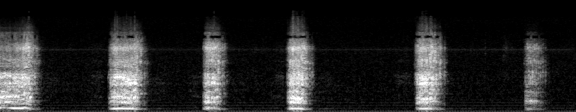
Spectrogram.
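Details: Male lion at ol Donyo in Kenya, filmed by a hide camera, gives six short, gruff, breathy grunts, each about half a second long and spaced a little over a second apart, ending more softly. The background is otherwise quiet.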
